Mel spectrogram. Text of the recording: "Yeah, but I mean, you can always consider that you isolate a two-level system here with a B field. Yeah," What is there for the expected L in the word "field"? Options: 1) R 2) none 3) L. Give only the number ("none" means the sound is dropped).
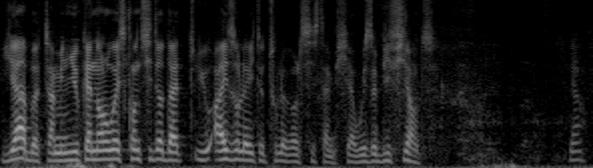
3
